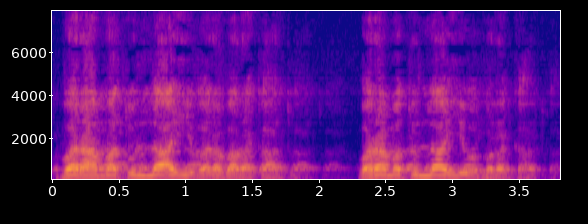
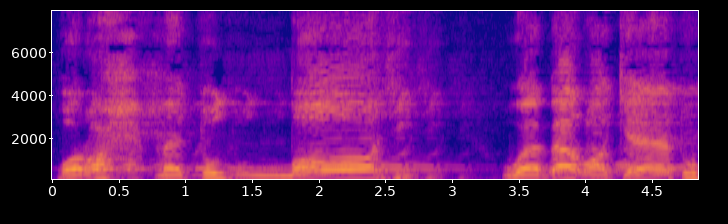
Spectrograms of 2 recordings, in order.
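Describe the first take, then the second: First: ورحمت اللہ وبرکاتہ run together quickly, the ہی joining اللہ to وبرکاتہ slurred; wrong recitation demo. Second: Slow, ورحمت اللہ with a stop at اللہ, then وبرکاتہ alone; correct careful recitation. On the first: Teacher showing students the common mistake, quick careless reading. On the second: Teacher giving students the right reading, slow and deliberate. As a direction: recite ورحمت اللہ slowly with a clean pause before وبرکاتہ. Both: Shown as a demonstration. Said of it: "تو یہ غلط ہے۔".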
